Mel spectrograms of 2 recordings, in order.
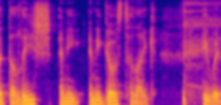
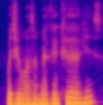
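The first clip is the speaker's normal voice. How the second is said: strange, oddly phrased, offbeat delivery; 4 semitones higher, 4 dB quieter than usual. Retelling offering the son a snack: imitating own weird way of talking. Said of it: "Why you have to say it so weird?".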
